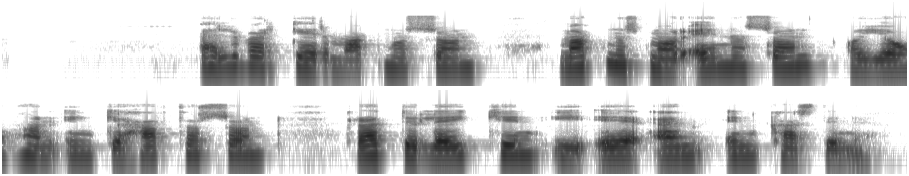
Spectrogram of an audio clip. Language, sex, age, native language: Icelandic, female, 40-49, Icelandic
